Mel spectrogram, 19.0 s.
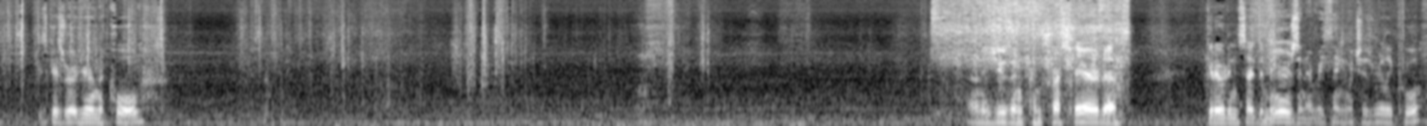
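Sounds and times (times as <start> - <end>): car engine idling: 0.0 - 19.0
short rustles and clicks: 3.2 - 8.2.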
